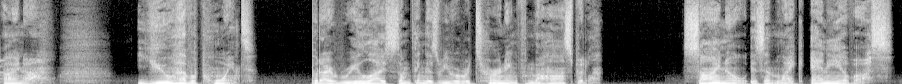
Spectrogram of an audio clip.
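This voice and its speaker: Aloof, low-voiced young scholar. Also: male voice, no room sound. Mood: coolly logical. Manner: measured, detached, matter-of-fact. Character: aloof, coolly logical young male scholar. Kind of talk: video game character dialogue.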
